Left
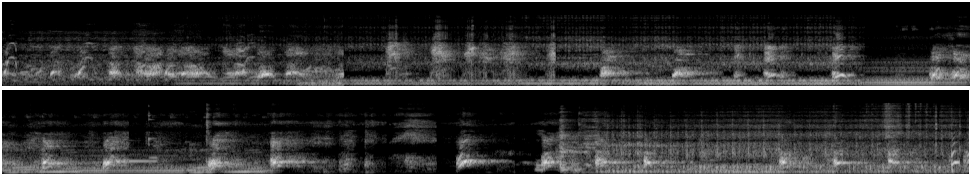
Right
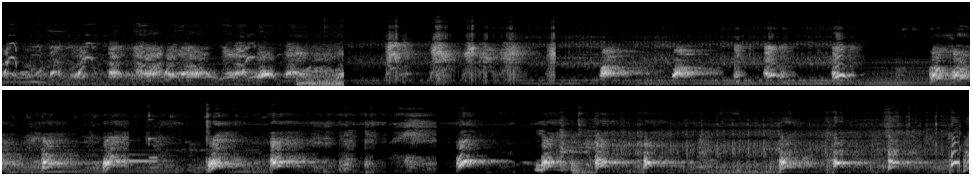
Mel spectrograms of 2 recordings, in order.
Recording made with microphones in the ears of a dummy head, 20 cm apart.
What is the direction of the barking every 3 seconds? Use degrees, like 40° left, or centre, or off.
20° right, centre, 10° left, 10° left, 10° right, 20° right, 30° right.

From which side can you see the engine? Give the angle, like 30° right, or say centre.
70° left.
